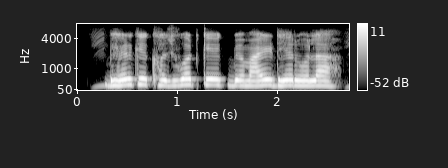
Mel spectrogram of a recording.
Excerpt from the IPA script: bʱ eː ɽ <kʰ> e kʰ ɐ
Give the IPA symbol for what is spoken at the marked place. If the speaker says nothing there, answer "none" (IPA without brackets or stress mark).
k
